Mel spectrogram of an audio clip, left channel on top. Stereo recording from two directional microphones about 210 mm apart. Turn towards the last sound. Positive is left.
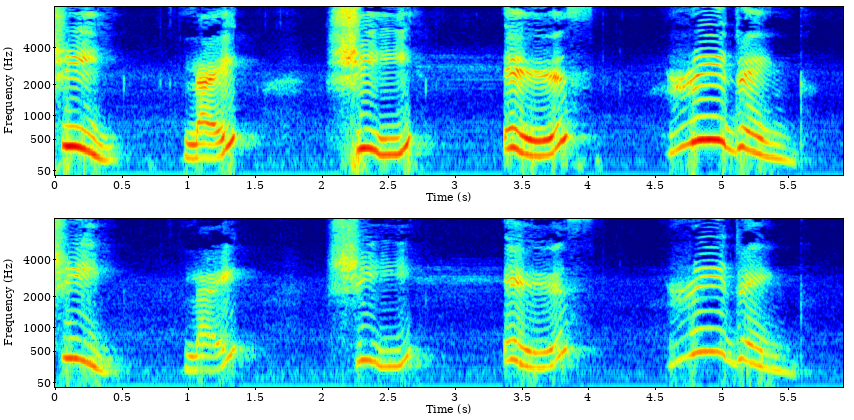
turn(degrees=25)  # may be behind; listen again after turning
